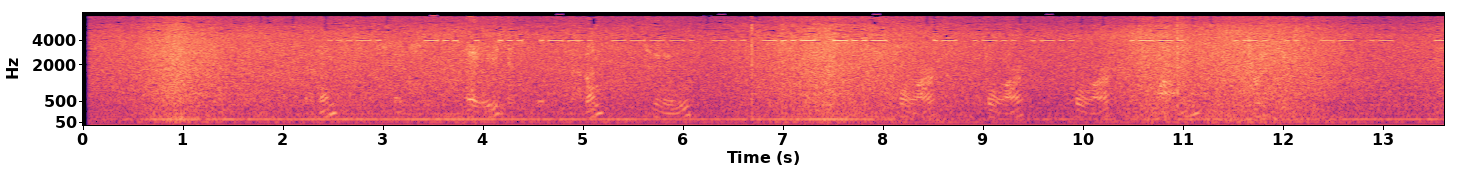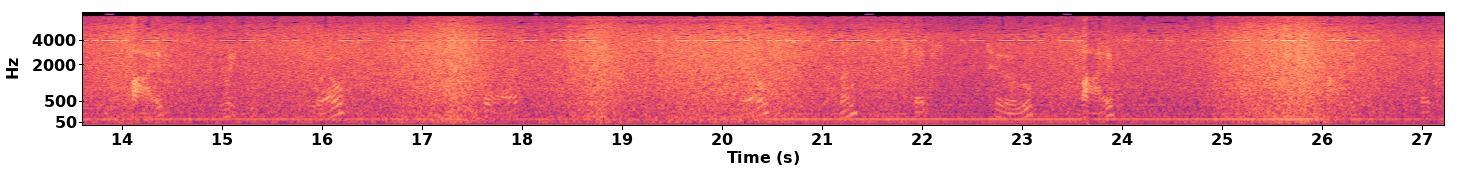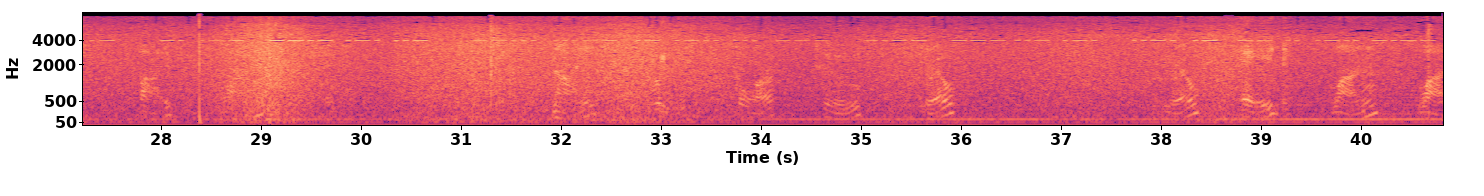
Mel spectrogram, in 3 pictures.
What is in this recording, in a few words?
Russian Man; E7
